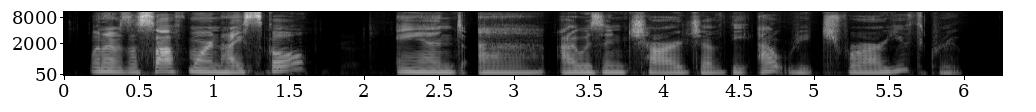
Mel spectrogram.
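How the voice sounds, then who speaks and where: A woman's normal speaking voice with an American accent, fairly low in pitch with ordinary pitch variation, at a moderate pace, in a dry, close sound with no echo. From US West Coast. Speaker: children's ministry worker. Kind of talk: casual chat.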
